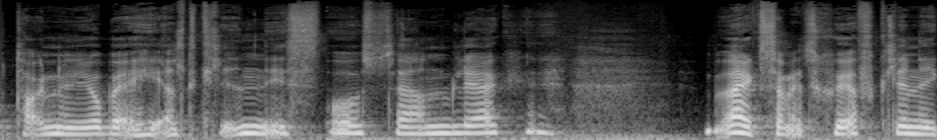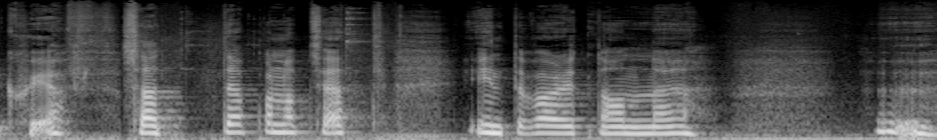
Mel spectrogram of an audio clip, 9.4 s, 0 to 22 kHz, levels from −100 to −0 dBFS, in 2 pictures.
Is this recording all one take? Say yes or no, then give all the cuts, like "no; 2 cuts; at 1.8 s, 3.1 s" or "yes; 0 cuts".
no; 2 cuts; at 1.6 s, 5.3 s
